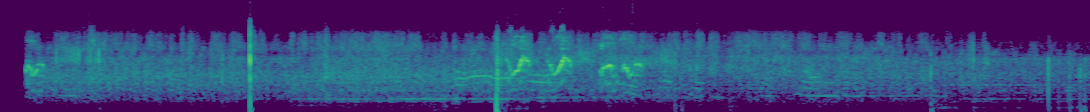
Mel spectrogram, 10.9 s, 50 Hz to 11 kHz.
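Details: During a small rain shower of about 0.75 mm, a currawong gives a brief run of ringing, swooping whistled notes midway through, over steady rain drumming on a tin roof.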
